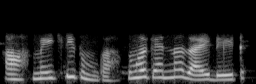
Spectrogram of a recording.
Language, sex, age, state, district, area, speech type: Goan Konkani, female, 18-30, Goa, Murmgao, urban, conversation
